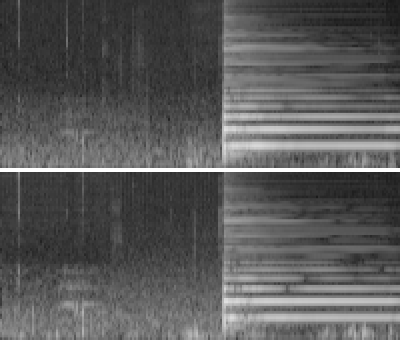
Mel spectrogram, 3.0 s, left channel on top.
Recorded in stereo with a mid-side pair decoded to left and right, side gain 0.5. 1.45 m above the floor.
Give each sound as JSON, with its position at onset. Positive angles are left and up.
{"t": 1.7, "sound": "a guitar", "azimuth_deg": 15, "distance_m": 1.1}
